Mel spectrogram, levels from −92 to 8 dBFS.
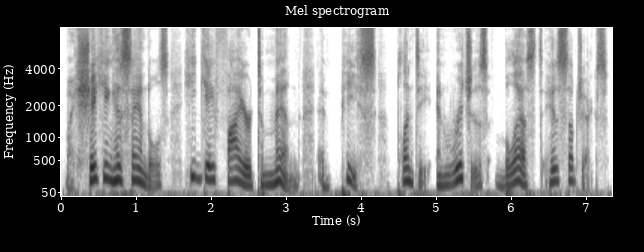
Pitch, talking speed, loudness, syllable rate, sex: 155 Hz, 140 wpm, -20 LUFS, 3.8 syllables/s, male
